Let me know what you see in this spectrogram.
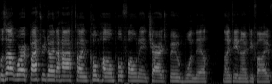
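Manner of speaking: normal talking voice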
